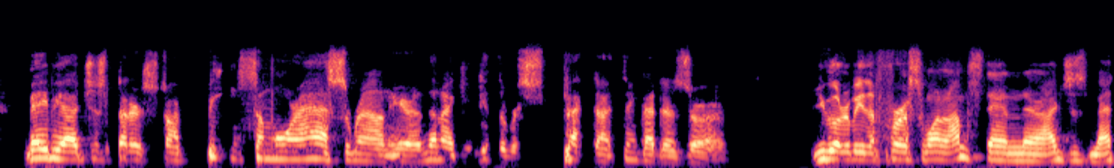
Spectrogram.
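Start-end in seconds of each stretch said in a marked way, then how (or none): 0.2-6.3 loud, menacing, bullying, intimidating tone. Retelling what a man he just met said to his face, imitating a loud intimidating man. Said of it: "He was always loud and just intimidating".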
